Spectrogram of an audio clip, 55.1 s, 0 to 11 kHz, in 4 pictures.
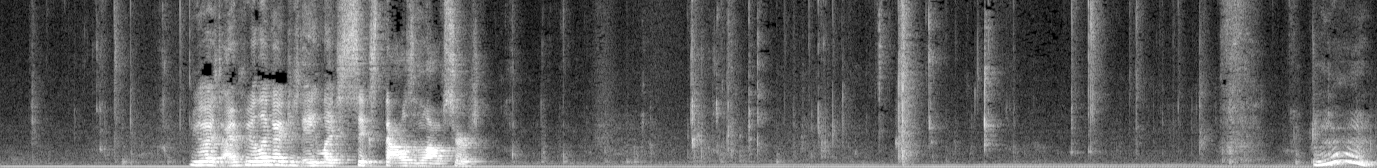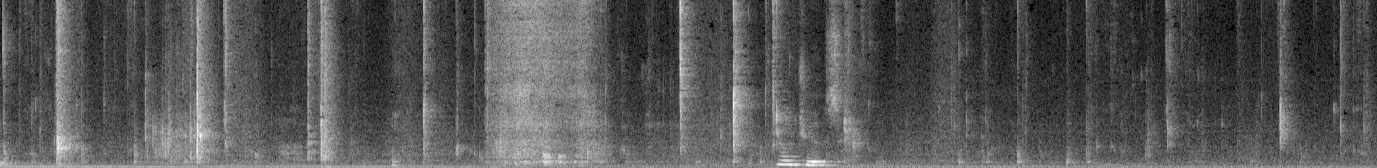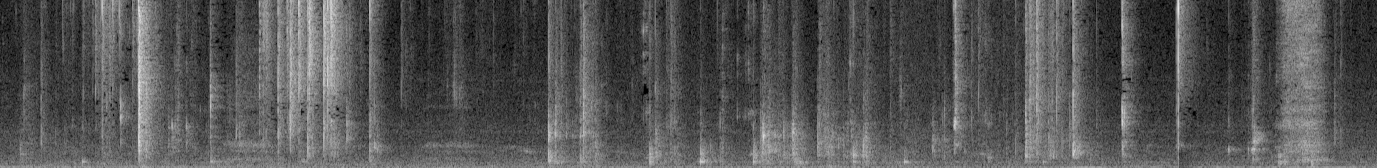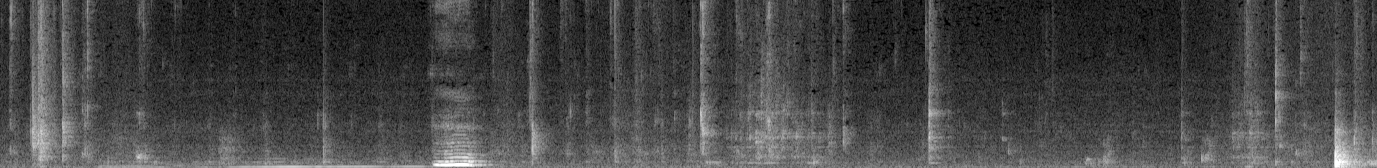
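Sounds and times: faint low hum: 0.0 - 55.0
shells crackling and snapping: 6.9 - 12.2, 13.8 - 18.2, 26.6 - 32.1, 32.9 - 40.2
wet sucking and chewing: 17.6 - 21.6.

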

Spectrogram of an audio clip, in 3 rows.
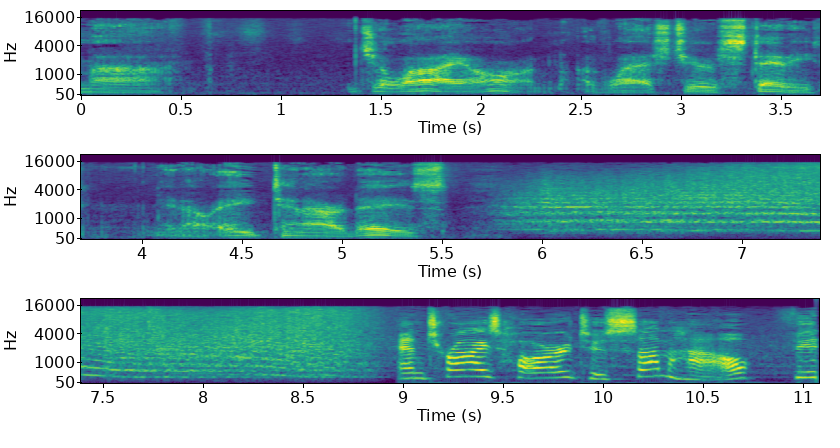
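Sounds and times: race car engine: 5.8 - 9.0.

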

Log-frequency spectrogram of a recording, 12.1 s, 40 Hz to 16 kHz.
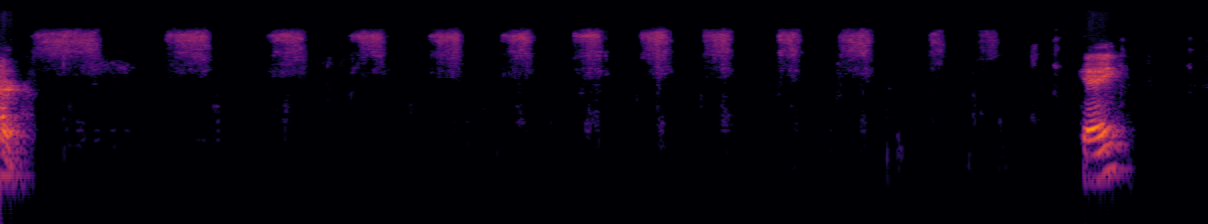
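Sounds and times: marker pen scratching on paper: 0.3 - 10.8.

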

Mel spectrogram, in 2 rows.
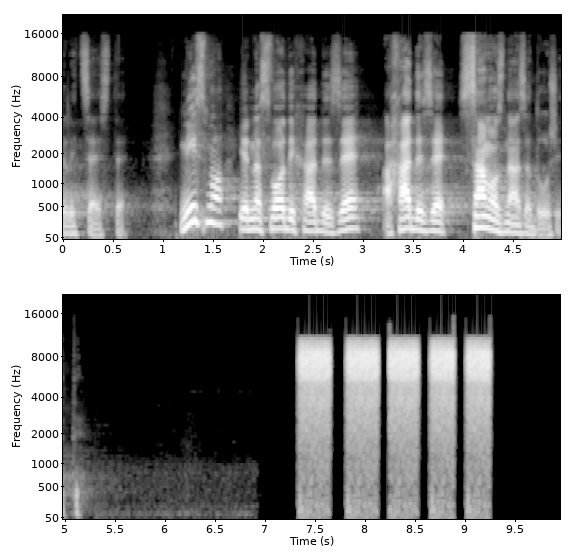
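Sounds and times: spray can hissing bursts: 7.3 - 9.3.

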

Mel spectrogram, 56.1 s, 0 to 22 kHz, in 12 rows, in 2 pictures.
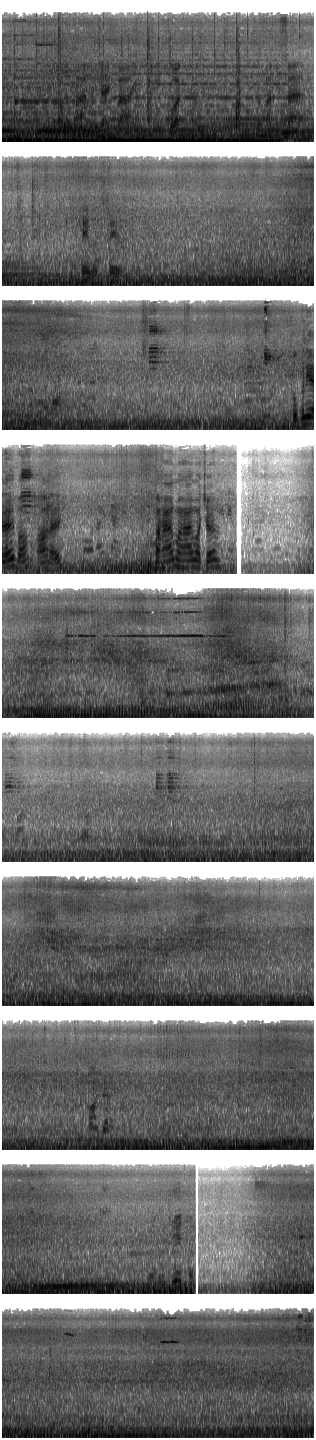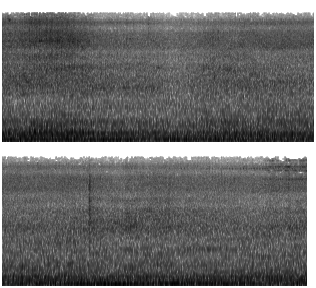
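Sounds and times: people talking: 0.0 - 5.2, 5.8 - 6.6
vehicle engines passing: 0.0 - 16.6, 18.5 - 40.4, 41.1 - 56.0.

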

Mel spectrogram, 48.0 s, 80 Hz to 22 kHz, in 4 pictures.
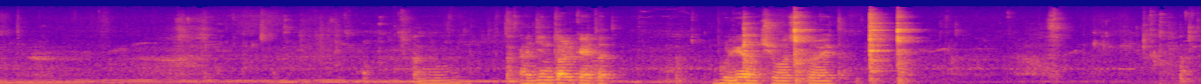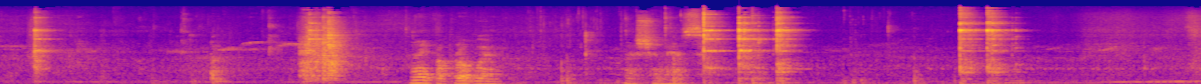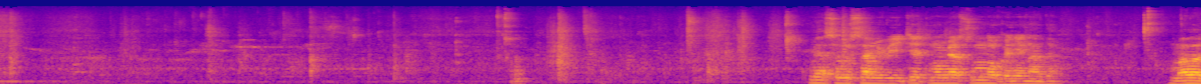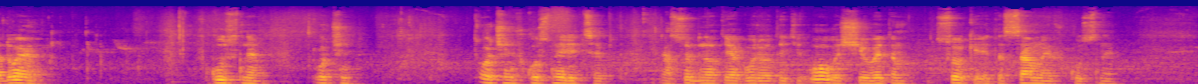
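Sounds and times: metal spoon clinking in ceramic pot: 21.6 - 22.3.

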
